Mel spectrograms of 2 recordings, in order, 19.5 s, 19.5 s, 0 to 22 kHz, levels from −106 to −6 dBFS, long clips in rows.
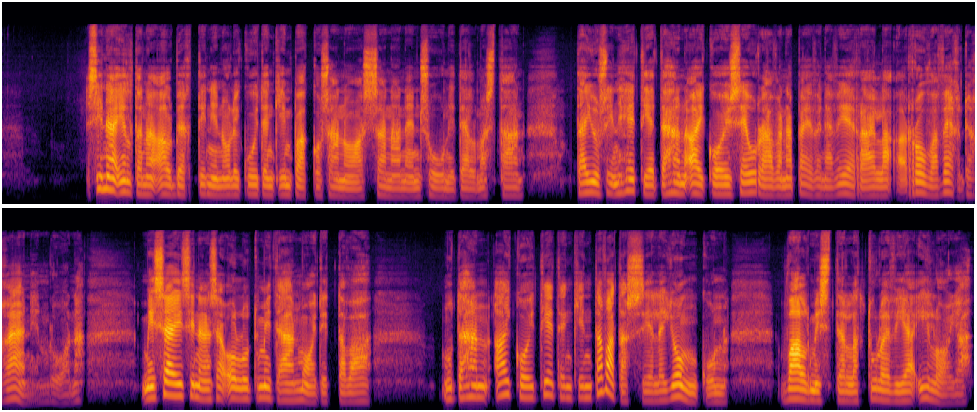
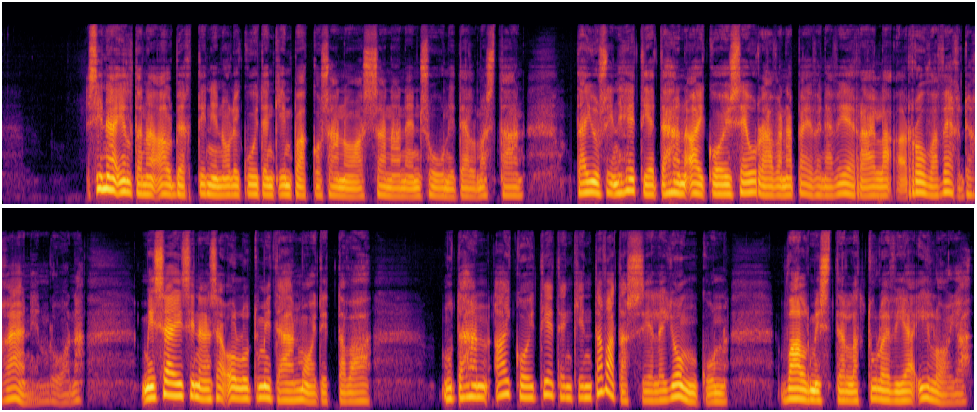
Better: second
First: thin; very; fading below 750 Hz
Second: none

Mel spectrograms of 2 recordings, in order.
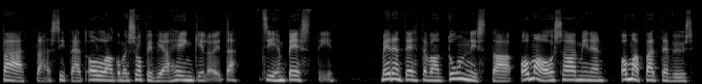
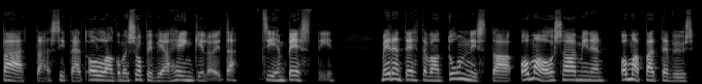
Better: first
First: none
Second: thin; somewhat; fading below 800 Hz

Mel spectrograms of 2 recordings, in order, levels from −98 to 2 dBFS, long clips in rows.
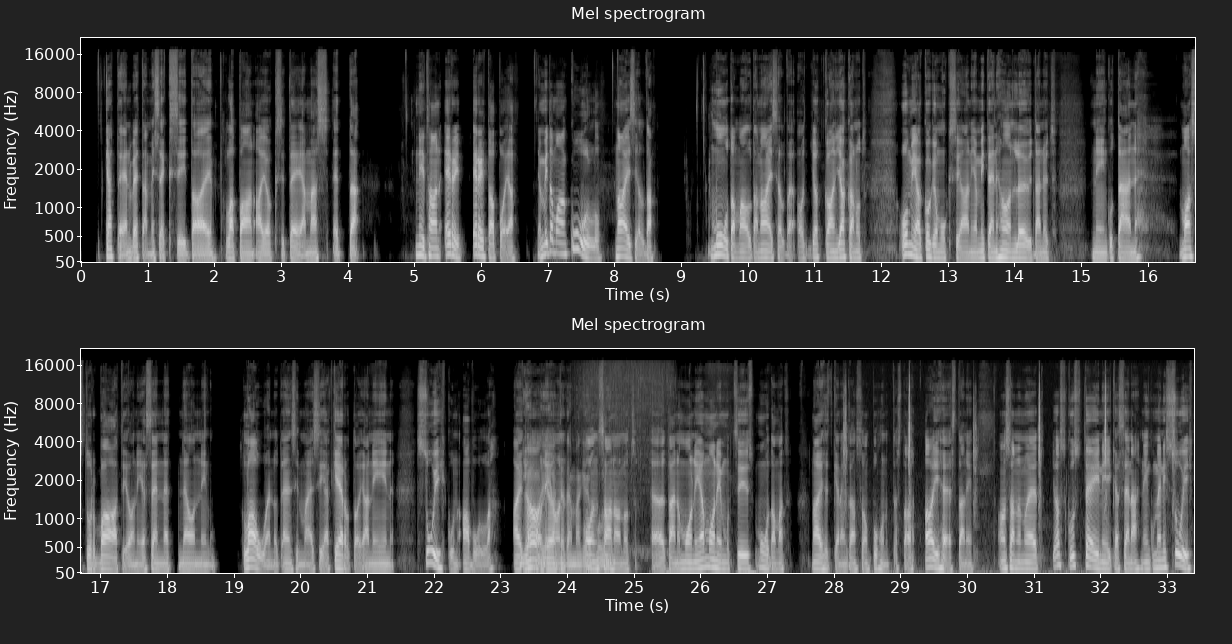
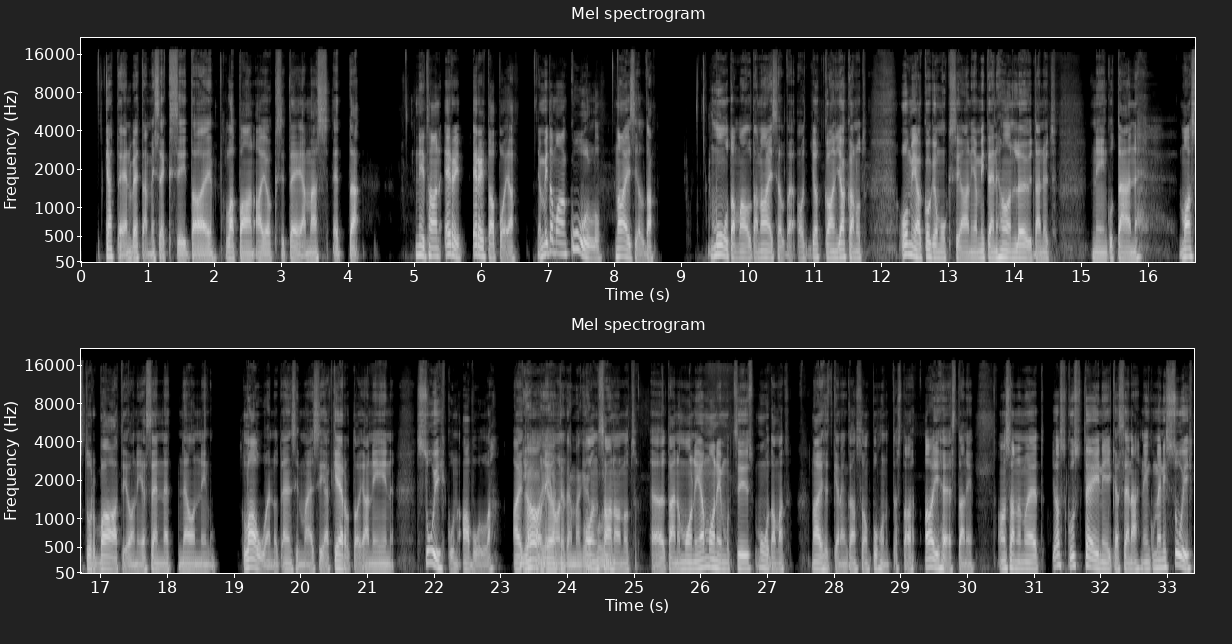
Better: second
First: household noises; noticeable; from 24 s on; 10 dB below the speech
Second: none

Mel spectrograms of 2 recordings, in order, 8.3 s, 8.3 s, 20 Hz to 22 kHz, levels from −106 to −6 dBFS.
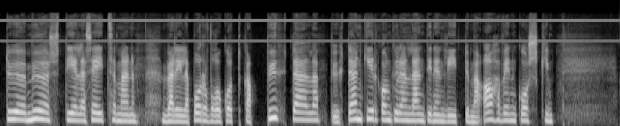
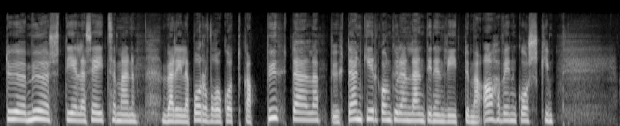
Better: second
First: high-pitched whine; noticeable; throughout; 11 kHz, 15 dB below the speech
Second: none

